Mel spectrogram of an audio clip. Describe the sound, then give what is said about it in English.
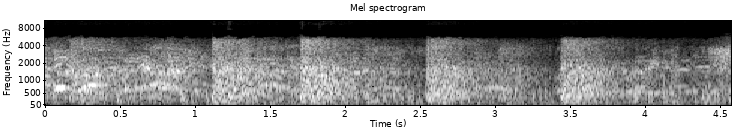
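Gunfire effect in a western radio drama as an outlaw gang and a ring of armed men exchange shots: several loud, broad bursts of firing, each cracking out and trailing into a dense rumble. “Then, surprised and desperate, the Gila Kid and his men opened fire.”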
